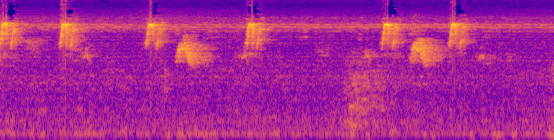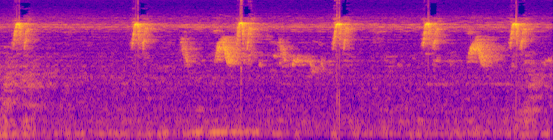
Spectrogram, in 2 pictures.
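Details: Sparrows calling in spring among flowering orange trees; short, sharp high chirps repeat about every half-second to second, with lower, slurred downward notes scattered between them against a quiet background.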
